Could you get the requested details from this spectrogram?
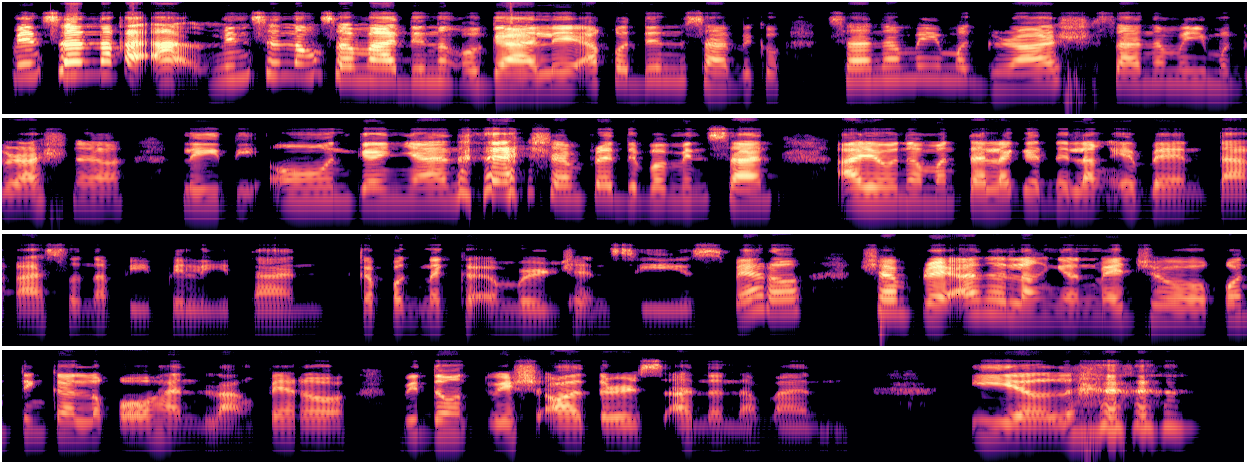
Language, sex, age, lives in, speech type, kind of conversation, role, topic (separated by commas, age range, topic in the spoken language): Filipino, female, 30-34, Philippines, conversation, unstructured, none, Ano ang naramdaman mo nang makamit mo ang isa sa pinakamalalaking pangarap mo?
